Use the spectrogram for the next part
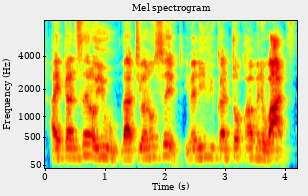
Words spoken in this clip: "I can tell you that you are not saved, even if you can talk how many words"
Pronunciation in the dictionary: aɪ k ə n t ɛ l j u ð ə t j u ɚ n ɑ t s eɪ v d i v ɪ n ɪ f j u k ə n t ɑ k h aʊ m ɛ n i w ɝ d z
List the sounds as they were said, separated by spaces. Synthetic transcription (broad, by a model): aɪ k ə n s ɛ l j u ð ə t j u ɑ n ɑ t s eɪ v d i v ɪ n ɪ f j u k ə n t ɑ k h aʊ m ɛ n i w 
